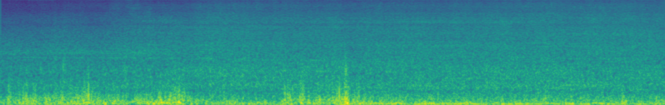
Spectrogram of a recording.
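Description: Red-and-white electric passenger train rolling past with a steady low rumble, mixed with gusty wind buffeting the microphone.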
